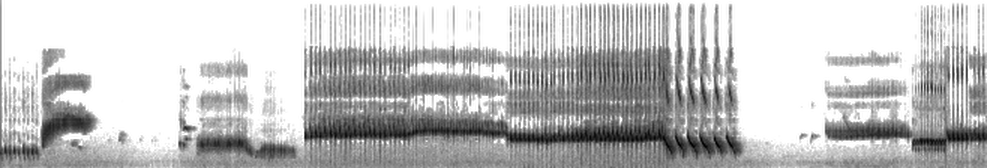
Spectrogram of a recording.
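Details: Canary sings varied tours: high whistled phrases, a lower warbled trill, a long loud rolling trill ending in rapid downslurred notes, then more high trilled phrases after a pause.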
